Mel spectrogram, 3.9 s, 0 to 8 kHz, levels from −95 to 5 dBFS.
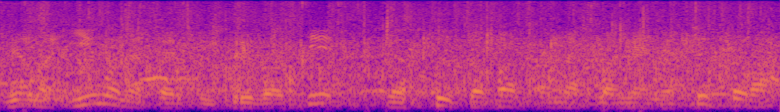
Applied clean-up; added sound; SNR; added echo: none; Applause / Cheering; -1 dB; none.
